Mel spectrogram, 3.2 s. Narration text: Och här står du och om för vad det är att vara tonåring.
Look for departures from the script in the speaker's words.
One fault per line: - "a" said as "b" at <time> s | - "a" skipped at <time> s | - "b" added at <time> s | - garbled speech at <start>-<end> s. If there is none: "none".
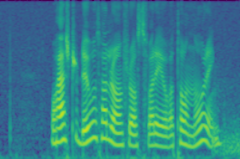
- "talar" added at 1.3 s
- "oss" added at 1.8 s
